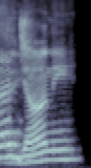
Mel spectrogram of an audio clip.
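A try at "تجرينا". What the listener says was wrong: नहीं तजरीना रा पढ़नी है।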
